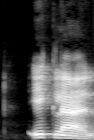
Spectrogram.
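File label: "iklan", Malay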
